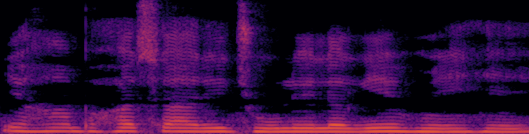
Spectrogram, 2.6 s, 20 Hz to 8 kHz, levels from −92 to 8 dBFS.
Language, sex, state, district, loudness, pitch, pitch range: Urdu, female, Andhra Pradesh, Anantapur, -36 LUFS, 200 Hz, 195-210 Hz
